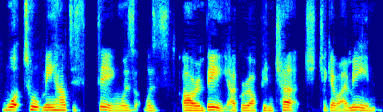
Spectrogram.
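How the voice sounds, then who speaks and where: A singer in her thirties chats casually as an interview guest, often checking with "do you know what I mean?" Her voice is on the low side and darkish, with little pitch movement and a moderate pace.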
